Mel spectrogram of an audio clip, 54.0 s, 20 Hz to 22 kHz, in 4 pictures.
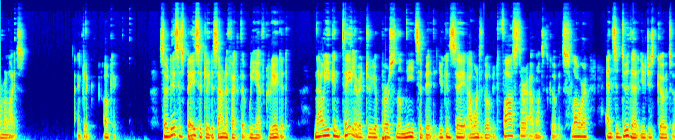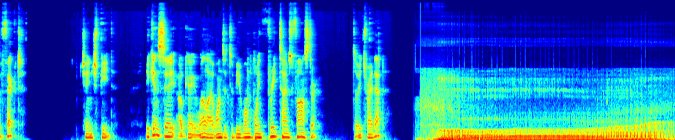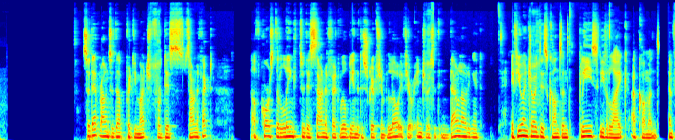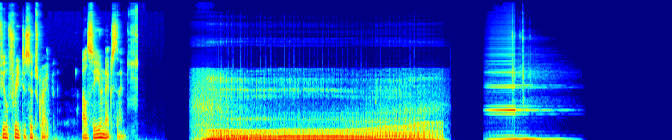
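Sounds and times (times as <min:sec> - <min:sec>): low rough monster growl: 0:21.8 - 0:27.2, 0:44.3 - 0:49.6
deep chime: 0:50.2 - 0:52.1.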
